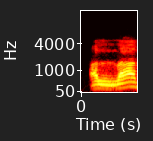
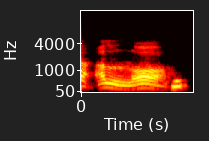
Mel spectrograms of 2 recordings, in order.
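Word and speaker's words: الله: तासीर है वर्ड में अगर हम सही प्रोनाउंस करेंगे तो अल्लाह नहीं है बेटा अल्लाह अब जैसे सब लोग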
